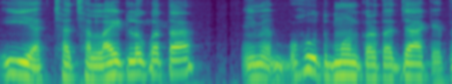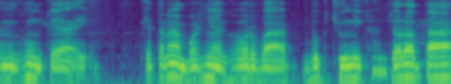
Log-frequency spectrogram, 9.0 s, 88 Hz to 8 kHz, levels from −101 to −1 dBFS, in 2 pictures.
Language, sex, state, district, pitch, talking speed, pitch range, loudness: Bhojpuri, male, Bihar, Gopalganj, 125 Hz, 145 wpm, 110-140 Hz, -23 LUFS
